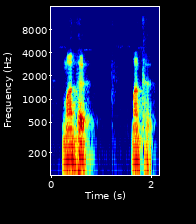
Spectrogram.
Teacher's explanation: But when you say th, there is a vibration you can feel in your hands when you touch the throat.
